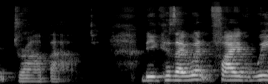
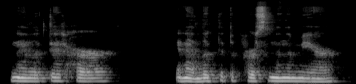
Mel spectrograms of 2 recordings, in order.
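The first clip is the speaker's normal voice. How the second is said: ordinary delivery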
